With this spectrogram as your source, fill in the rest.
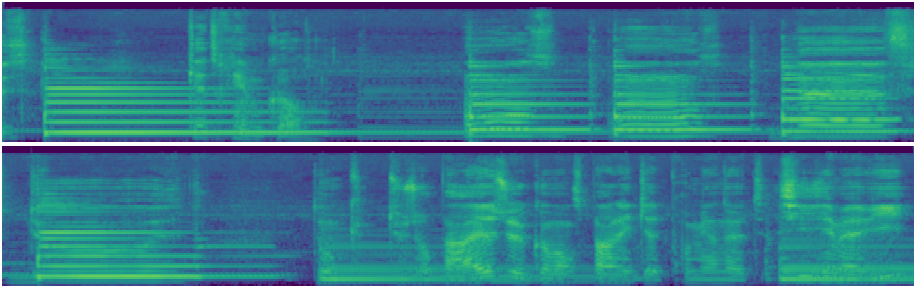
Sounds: acoustic guitar, musical instrument, speech, plucked string instrument, music, guitar

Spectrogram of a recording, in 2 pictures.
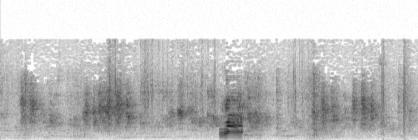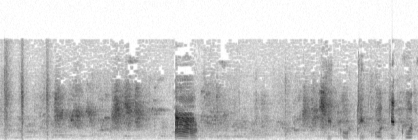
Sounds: parrot talking

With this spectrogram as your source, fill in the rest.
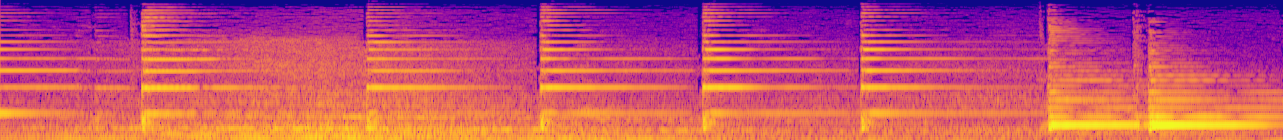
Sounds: mandolin, ukulele, music, guitar, plucked string instrument, musical instrument

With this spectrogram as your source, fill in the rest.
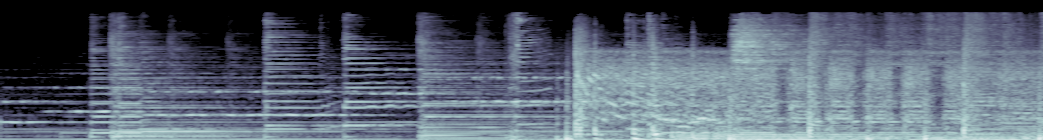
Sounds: exciting music, music

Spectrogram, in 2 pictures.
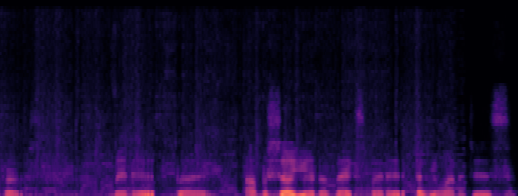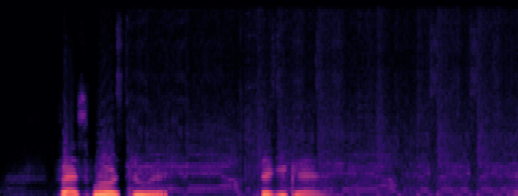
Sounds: music, speech

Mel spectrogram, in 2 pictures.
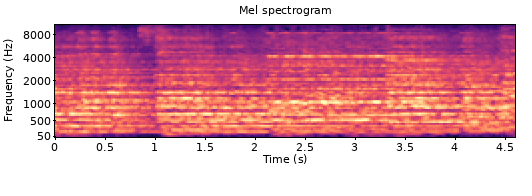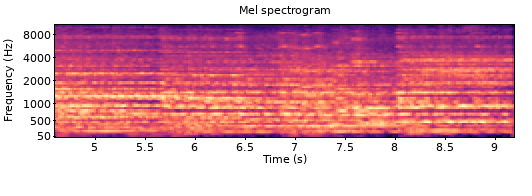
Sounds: music

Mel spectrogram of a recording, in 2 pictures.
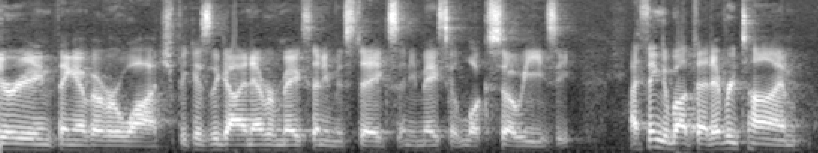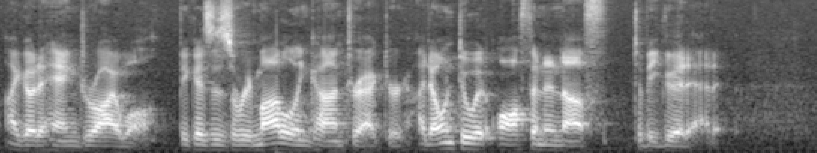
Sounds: speech

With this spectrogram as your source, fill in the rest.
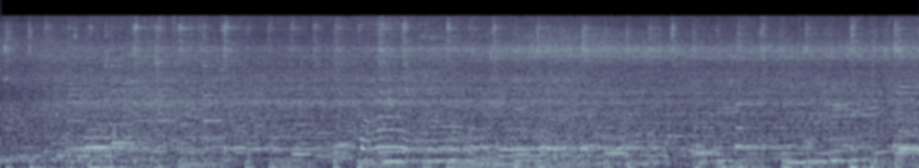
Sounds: music

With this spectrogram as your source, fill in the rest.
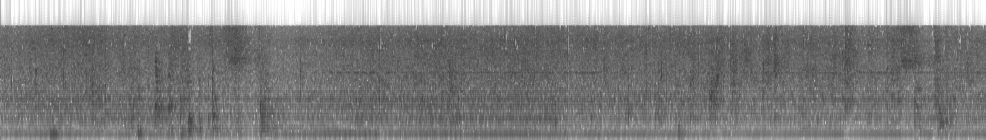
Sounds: crushing

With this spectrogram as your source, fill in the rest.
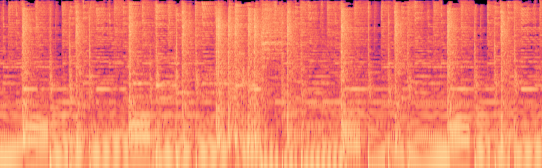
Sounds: theme music, music

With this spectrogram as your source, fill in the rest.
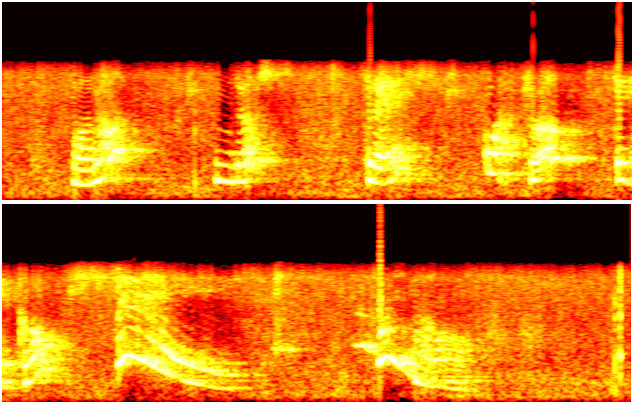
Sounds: speech

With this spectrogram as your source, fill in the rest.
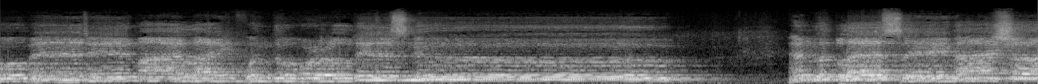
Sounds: music, chant

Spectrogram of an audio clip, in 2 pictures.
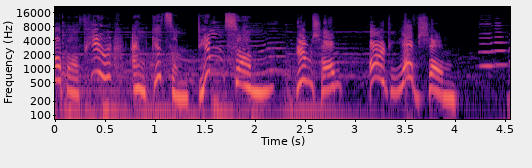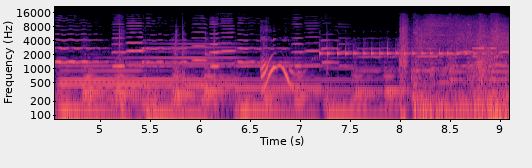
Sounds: music, speech

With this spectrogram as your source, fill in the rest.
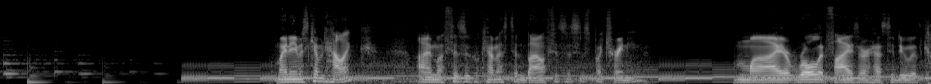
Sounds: music, speech

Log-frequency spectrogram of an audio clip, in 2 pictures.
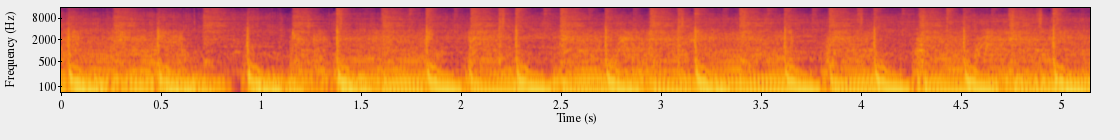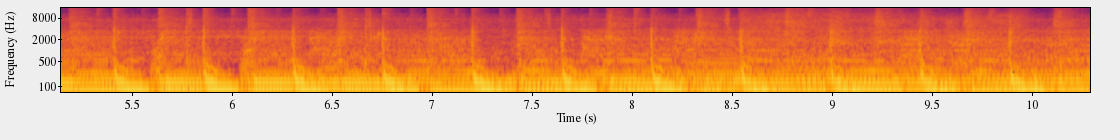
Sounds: music

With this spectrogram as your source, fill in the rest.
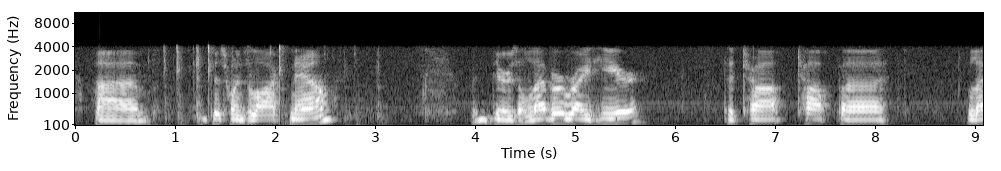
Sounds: speech

